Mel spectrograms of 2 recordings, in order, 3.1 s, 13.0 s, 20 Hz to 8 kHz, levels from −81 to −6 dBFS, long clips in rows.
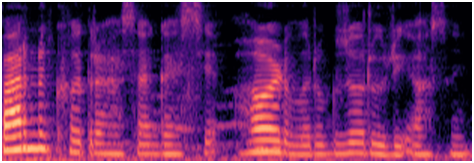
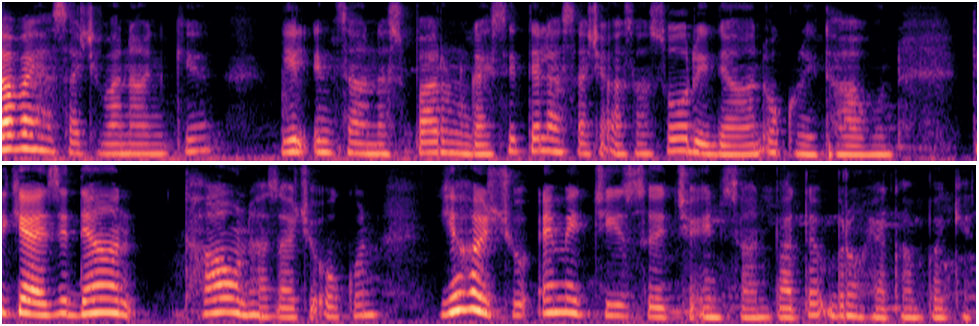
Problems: none marked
